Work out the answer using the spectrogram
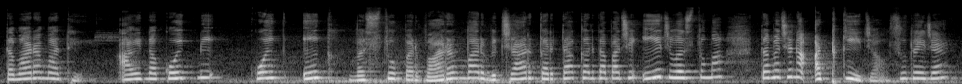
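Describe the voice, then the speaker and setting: A woman with a Gujarati accent gives a spiritual discourse in a mellow, somewhat high voice. She repeats key phrases and keeps asking her audience questions. A faint hiss runs under the recording. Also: moderate pace. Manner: repetitive, asks the audience questions. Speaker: Jain nun giving a discourse.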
